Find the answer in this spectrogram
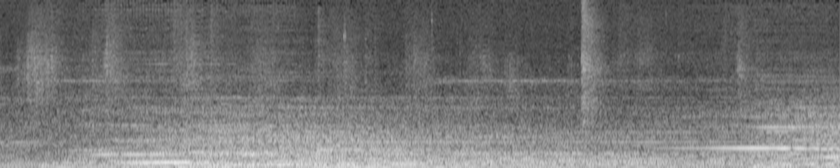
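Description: Dark ambient background music: a low rumbling drone with held tones that shift from one pitch to another every second or so. A single sharp click comes about six seconds in.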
